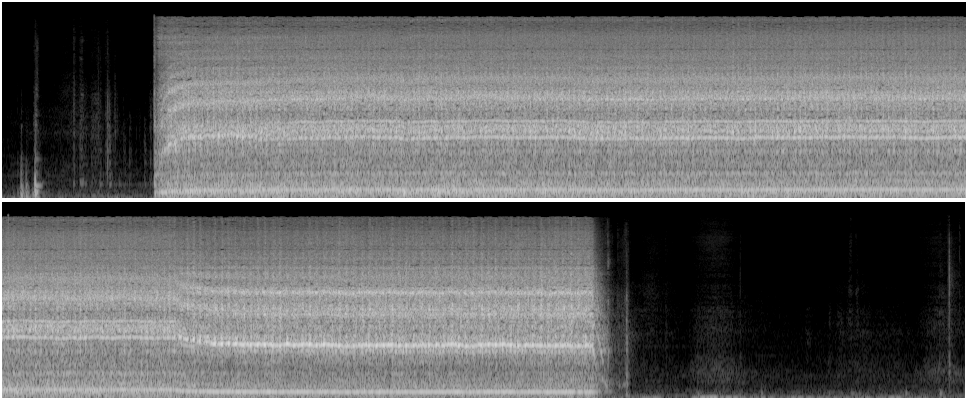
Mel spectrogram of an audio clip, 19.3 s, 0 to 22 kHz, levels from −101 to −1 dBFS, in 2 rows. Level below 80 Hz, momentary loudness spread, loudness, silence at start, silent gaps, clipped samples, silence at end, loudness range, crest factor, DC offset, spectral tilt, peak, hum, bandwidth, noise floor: -44 dBFS; 2 LU; -18 LUFS; 0.35 s; none; under 0.1%; 3.55 s; 4 LU; 16 dB; under 0.1%; -2 dB/octave; -6 dBFS; none; 16 kHz; -66 dBFS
